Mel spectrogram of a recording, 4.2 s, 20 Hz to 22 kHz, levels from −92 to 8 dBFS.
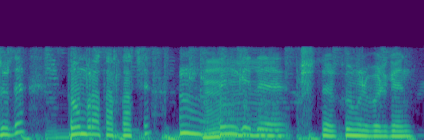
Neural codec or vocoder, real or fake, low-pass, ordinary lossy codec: none; real; 5.4 kHz; none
